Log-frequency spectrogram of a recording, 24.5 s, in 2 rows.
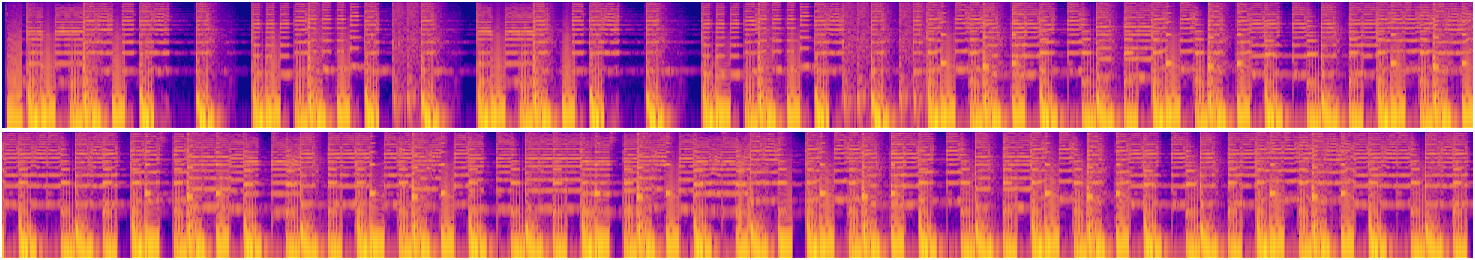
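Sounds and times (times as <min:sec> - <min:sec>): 
Turkish techno music: 0:00.0 - 0:24.5.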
